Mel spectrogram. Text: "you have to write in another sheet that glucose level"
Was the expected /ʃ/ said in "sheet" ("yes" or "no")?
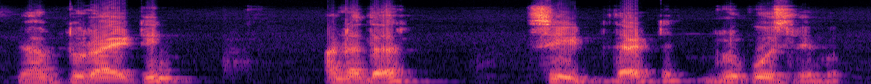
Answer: no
